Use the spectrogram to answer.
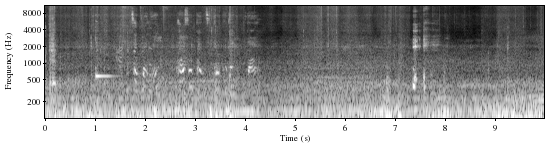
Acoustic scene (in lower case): car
